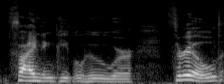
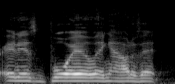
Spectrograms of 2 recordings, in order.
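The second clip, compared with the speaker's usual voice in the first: normal talking voice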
